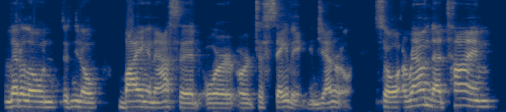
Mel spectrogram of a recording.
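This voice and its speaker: Guy talking about his company, earnest, lots of uhs. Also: medium pitch. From Venezuela. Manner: earnest, explanatory, frequent "uh" restarts. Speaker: company president, guest. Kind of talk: interview answers.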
